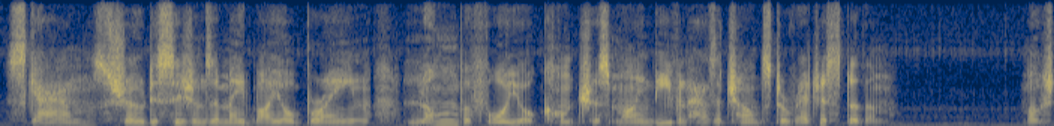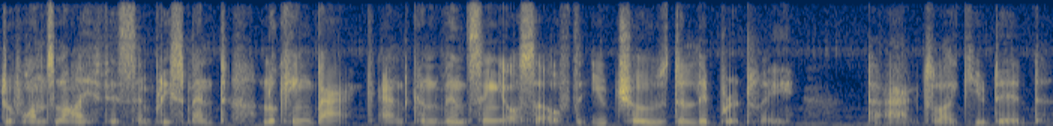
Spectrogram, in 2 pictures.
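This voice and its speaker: An actor playing a brooding man who muses in a measured, ominous, philosophical way in an audio drama monologue. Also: medium pitch, gravelly, fairly bright tone, a little hiss or hum, low-quality recording. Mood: grim, musing. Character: brooding male character musing on fate and powerlessness.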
